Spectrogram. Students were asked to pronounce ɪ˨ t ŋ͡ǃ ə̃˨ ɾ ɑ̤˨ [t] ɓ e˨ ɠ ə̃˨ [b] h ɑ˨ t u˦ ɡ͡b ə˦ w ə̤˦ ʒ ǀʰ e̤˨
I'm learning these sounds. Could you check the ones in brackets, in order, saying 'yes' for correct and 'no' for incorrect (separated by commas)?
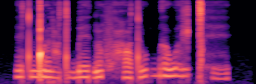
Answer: yes, no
